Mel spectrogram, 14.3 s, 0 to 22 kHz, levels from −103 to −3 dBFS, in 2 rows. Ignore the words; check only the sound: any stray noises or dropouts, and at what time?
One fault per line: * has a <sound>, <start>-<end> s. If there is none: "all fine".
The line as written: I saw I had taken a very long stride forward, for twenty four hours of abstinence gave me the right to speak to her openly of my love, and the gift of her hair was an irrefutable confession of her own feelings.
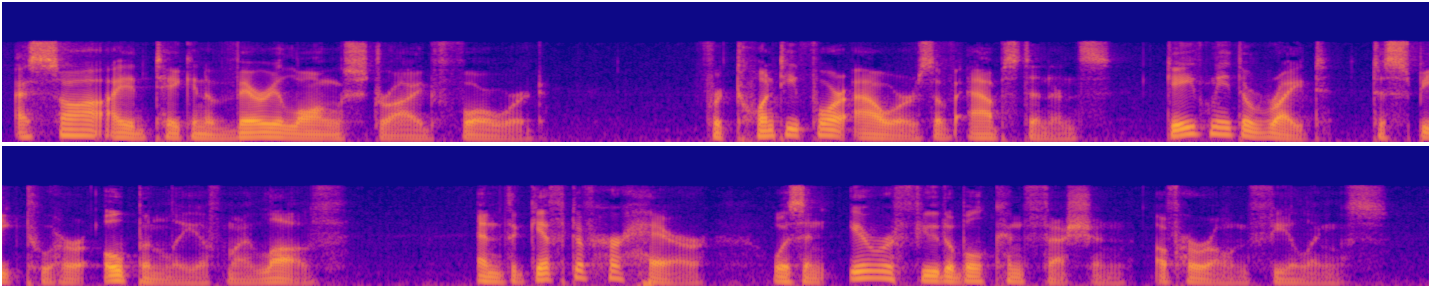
all fine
